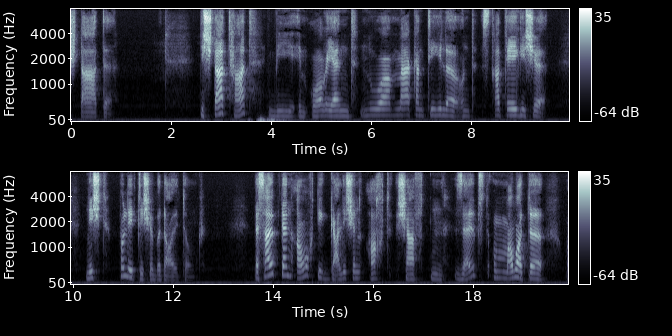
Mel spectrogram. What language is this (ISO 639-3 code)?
deu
